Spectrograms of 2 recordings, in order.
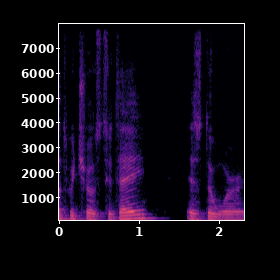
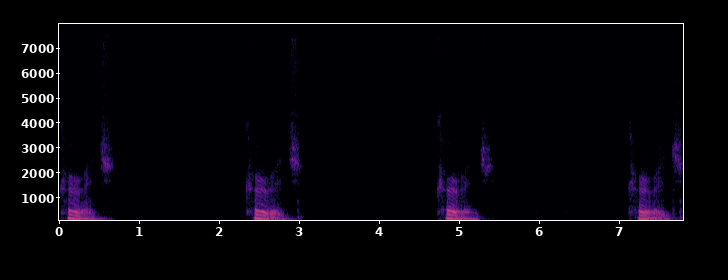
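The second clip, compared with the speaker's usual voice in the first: gentle, effortless, soft and quieter voice; 7 dB quieter than usual. Meditation guide inviting listeners to repeat the word more softly: softer. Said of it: "say it softer".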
